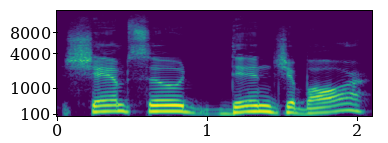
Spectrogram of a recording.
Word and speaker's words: Shamsuddin Jabbar: But the more you learned about the gentleman, and I believe you pronounce his name Shamsuddin Jabbar. Mm-hmm. I believe that's how his name is pronounced.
